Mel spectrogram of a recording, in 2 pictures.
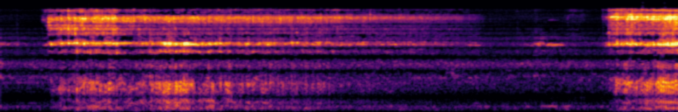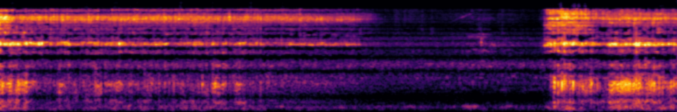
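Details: Person sitting down and sleeping during meditation, snoring: loud, rough, rattling snores, three breaths roughly six seconds apart, about ten breaths a minute, over a hissy background.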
